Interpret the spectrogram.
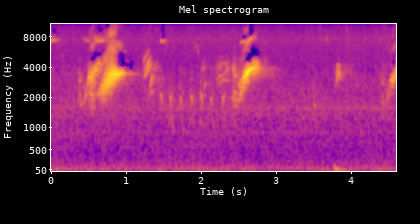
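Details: Eastern towhee, male and female, in woods, where the male defends nesting territory: two loud upslurred chirps about two seconds apart, with softer short notes between them and quiet outdoor background.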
